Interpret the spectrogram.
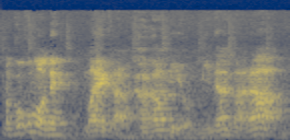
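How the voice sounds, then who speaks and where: A man's voice: medium pitch, very animated, measured pace, background noise. A man in his thirties, a hairdresser giving an upbeat, friendly, step-by-step tutorial to camera. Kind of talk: instructional hair tutorial to camera. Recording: roomy echo, distant mic, background music. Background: music.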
